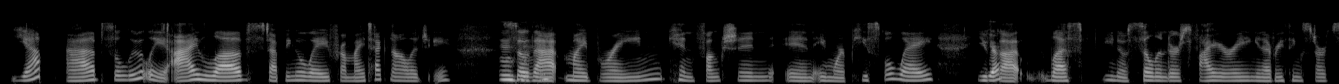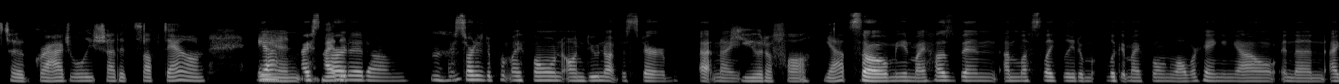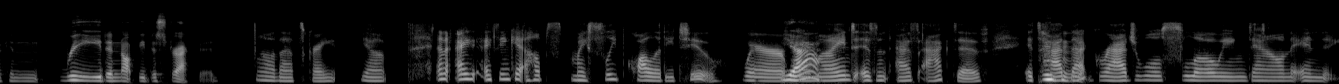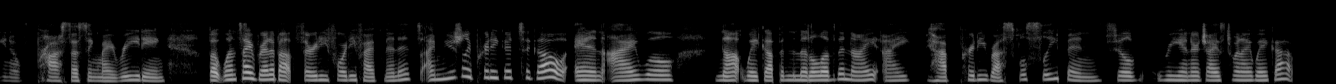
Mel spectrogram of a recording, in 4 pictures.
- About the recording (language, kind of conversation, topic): English, unstructured, What morning routine helps you start your day best?
- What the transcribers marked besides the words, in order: none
